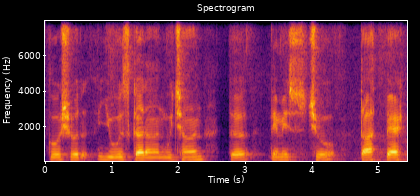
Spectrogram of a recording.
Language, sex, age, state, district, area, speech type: Kashmiri, male, 18-30, Jammu and Kashmir, Kupwara, rural, spontaneous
